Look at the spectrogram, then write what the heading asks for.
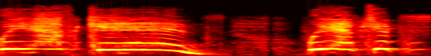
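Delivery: put-on screaming, pitched very high and nervous. Recounting her husband going down, retelling her own screaming at him. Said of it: "I'm like screaming at him".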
